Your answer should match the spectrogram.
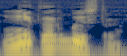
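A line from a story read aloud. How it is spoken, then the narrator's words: Through clenched teeth. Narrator (Russian): процедила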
